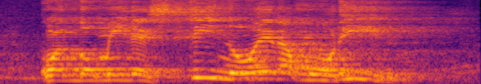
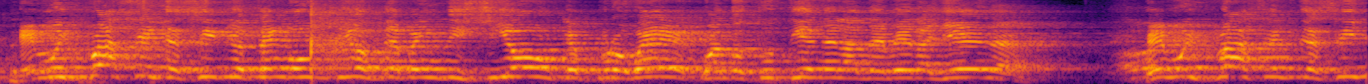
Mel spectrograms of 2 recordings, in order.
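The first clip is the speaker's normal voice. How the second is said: higher, fervent preaching; 5 semitones higher than usual. Acted. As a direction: lift the congregation with it. Preacher building his point.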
